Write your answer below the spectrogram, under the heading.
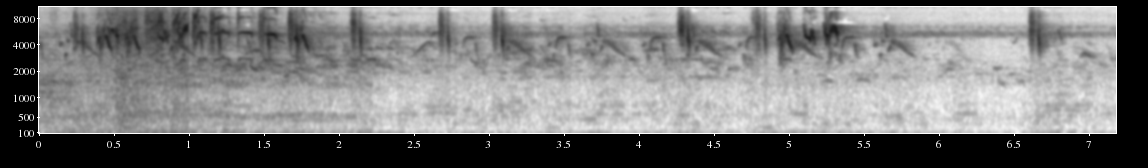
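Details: Nestling pipits start with a dense flurry of high, twittering chirps that then thins into scattered sharp squeaks. A faint high whine sounds throughout.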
